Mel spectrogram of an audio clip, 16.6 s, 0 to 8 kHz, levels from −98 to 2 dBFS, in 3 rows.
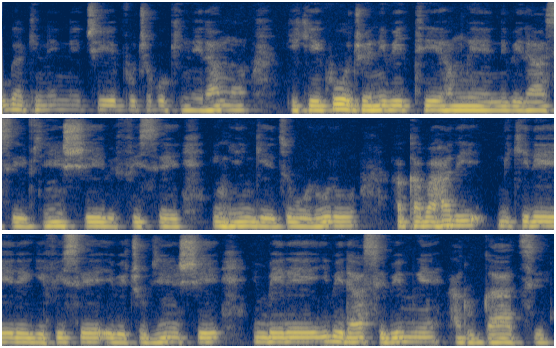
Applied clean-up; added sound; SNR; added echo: none; none; none; none.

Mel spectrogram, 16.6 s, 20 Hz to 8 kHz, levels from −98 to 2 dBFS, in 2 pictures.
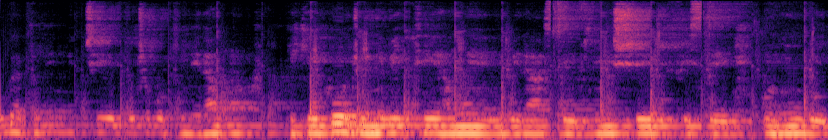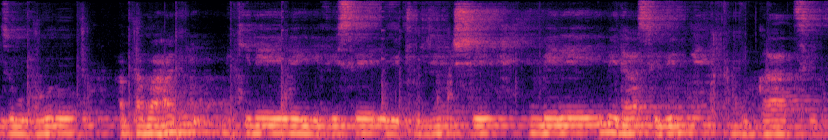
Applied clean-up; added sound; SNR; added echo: neural separator model SepFormer DNS4.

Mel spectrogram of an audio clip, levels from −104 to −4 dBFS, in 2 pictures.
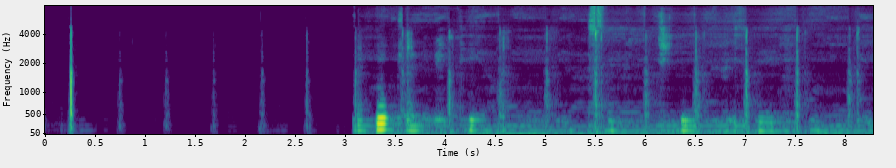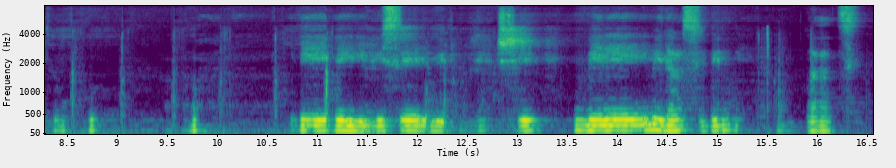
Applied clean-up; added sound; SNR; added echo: neural mask model DeepFilterNet 3.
